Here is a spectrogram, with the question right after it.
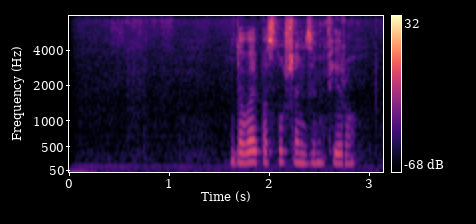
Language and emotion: Russian, neutral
